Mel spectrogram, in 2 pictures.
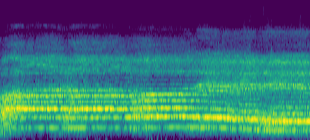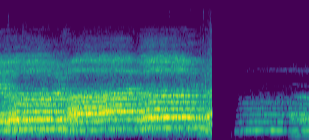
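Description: Young Armenian boys chanting a prayer together in unison, slow and in long held notes. It cuts off abruptly near the end, and quieter steady held tones follow.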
